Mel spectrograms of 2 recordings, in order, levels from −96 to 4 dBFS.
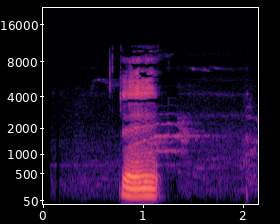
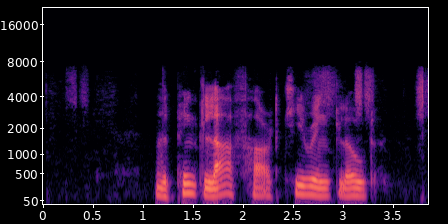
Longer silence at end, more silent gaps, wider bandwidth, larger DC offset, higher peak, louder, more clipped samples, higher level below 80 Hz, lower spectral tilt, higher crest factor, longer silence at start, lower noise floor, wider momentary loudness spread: first, 0.75 s vs 0.05 s; neither; first, 10.5 kHz vs 7.6 kHz; neither; about the same, -10 dBFS vs -8 dBFS; first, -26 LUFS vs -29 LUFS; neither; second, -74 dBFS vs -68 dBFS; second, -5 dB/octave vs -6.5 dB/octave; about the same, 22 dB vs 22 dB; second, 0.75 s vs 1.15 s; second, -65 dBFS vs -73 dBFS; first, 23 LU vs 10 LU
